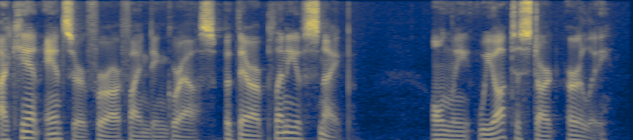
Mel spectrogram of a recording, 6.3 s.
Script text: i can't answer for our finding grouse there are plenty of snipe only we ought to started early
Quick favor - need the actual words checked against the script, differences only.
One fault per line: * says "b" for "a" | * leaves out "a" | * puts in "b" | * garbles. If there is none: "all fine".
* puts in "but"
* says "start" for "started"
